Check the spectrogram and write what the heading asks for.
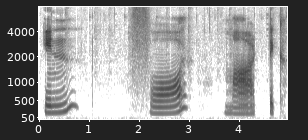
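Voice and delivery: Informatic drawn out very slowly, in-for-ma-tik; slow syllable demo. Shown as a demonstration. Teacher slowly spelling out German Informatik. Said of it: "ये क्या है हमारा?".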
